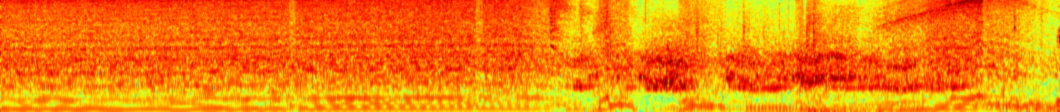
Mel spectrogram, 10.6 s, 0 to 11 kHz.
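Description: Race car tires skidding and squealing as the car slides out in ToCA Race Driver 2, a steady engine drone giving way to wavering, fluctuating screeches over several seconds with no talk.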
